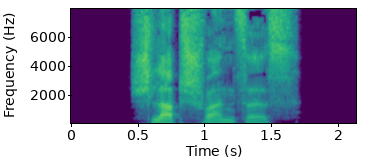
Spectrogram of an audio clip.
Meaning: genitive of Schlappschwanz
- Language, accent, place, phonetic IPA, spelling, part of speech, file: German, Germany, Berlin, [ˈʃlapʃvant͡səs], Schlappschwanzes, noun, De-Schlappschwanzes.ogg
